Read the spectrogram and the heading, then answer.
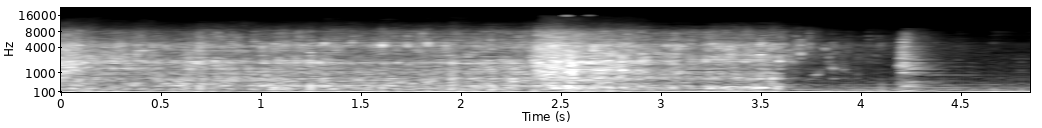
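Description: A steady rush of water, a gallon of water from Niagara Falls, pours continuously into a witch's cauldron, a broad splashing roar that swells briefly near the end before tapering off, with no voices present.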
